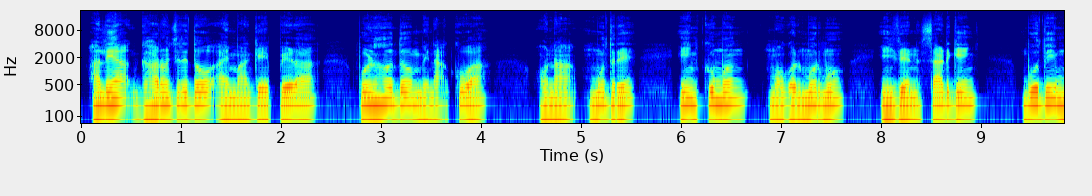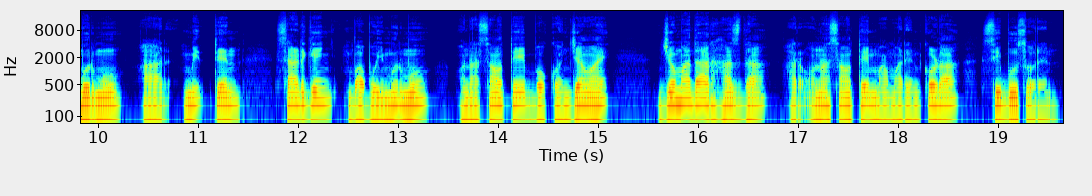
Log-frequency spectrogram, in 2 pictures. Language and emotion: Santali, neutral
